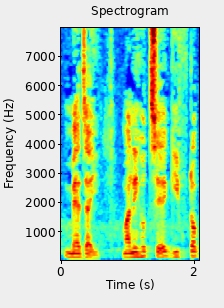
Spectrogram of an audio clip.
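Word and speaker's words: magi: মেগাস এর প্লুরাল হবে মেজাই এটার উচ্চারণ কিন্তু ম্যাগি না এটার উচ্চারণ আসলে মেজাই মেজাই মানে হচ্ছে সাধু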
